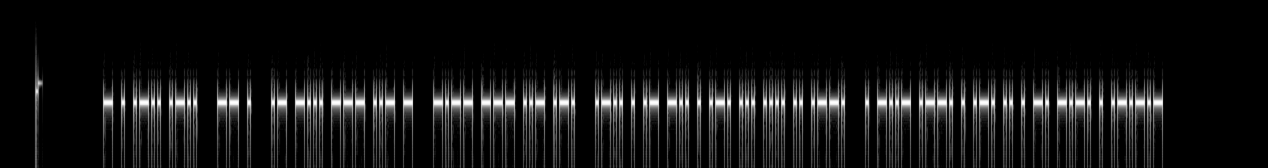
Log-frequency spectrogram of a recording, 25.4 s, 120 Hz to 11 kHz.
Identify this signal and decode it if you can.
Morse code, heard as a keyed tone, about 19 wpm, 700 Hz. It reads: TELL ME ABOUT YOUR LEADERSHIP EXPERIENCE.
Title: Sentences from Top 1600 Words 20wpm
